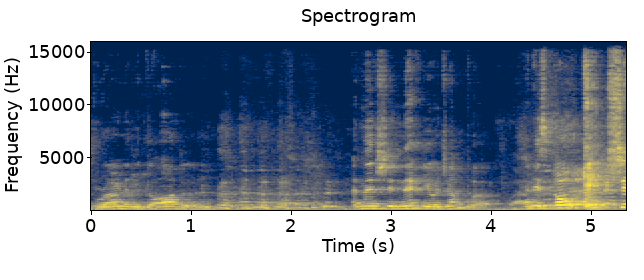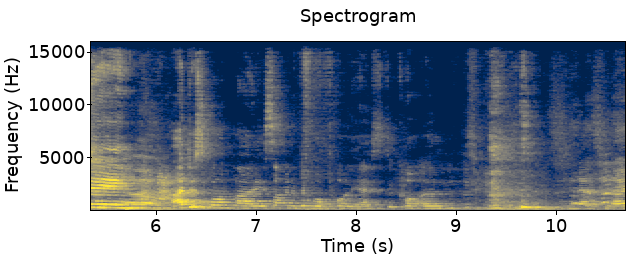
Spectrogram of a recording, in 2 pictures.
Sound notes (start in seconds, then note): 1.1 audience laughter; 8.9 laughter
